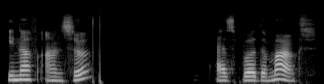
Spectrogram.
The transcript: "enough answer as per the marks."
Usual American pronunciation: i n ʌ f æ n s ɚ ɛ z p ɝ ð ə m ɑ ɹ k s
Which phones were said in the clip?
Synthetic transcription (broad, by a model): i n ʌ f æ n s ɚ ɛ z b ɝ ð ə m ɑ ɹ k s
